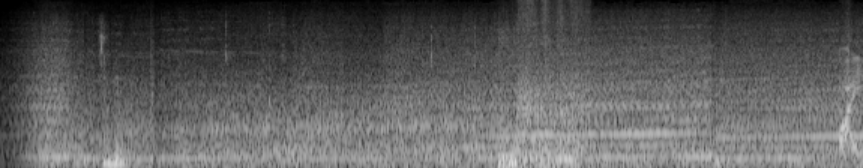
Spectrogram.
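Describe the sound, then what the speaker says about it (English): A BMW LMDH race car engine in the iRacing sim drones steadily with a sustained tone, shifting pitch a few times, with a brief scuffing burst midway and quiet background. "haven't heard that sound in a while. Sound of the LMDH."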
